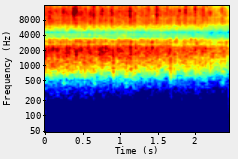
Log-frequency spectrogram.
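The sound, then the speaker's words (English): A church audience claps their hands together in praise of God, a dense, steady wash of applause that holds at an even, fairly loud level throughout, with no voices standing out. “Let's clap our hands and praise him for the times that he brought us to shore on a board.”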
